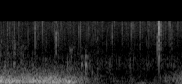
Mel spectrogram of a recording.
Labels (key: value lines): label: biophony, growl
recorder: SoundTrap 500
